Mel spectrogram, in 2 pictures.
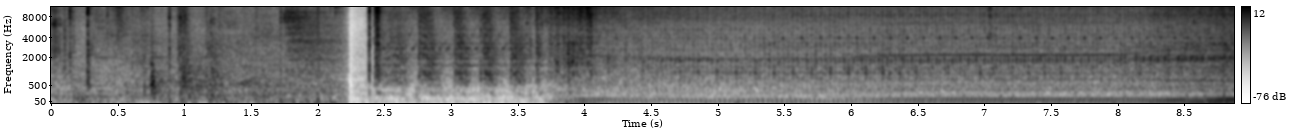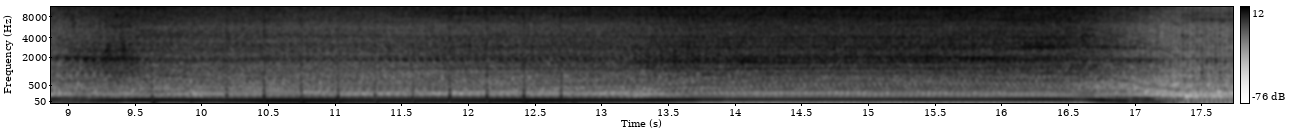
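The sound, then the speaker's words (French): A few clunks and clicks, then a car engine turns over and idles with a low, steady hum before revving louder, pitch rising and falling in drawn-out swells. “On, a bien tous reconnu le bruit de la voiture.”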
